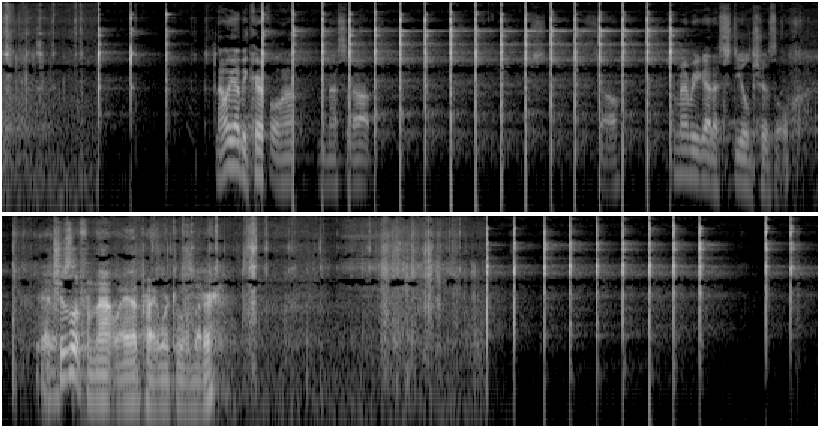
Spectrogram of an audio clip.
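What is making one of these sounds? A hammer strikes a chisel, chipping plaster with sharp, rapid knocks.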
